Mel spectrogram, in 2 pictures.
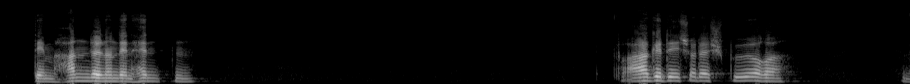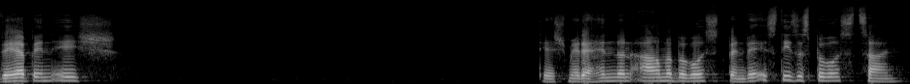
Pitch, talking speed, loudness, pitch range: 155 Hz, 80 wpm, -27 LUFS, 140-170 Hz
